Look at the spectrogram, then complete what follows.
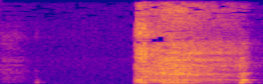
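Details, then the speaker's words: Adult woman with a severe choking cough with crackles, expectorating sputum, coughing for hours without a break: a single harsh, rough, loose rattly productive wet cough. "он душит кашель душит кашель так причем им с хрипами причем он отхаркивающее он прямо идет вот отсюда и с хрипами"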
